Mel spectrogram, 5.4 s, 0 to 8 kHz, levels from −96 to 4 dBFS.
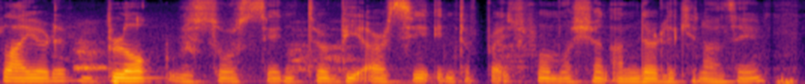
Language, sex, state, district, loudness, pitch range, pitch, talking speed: Nagamese, male, Nagaland, Dimapur, -21 LUFS, 110-120 Hz, 115 Hz, 125 wpm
